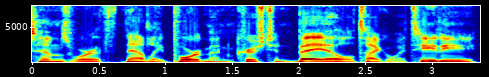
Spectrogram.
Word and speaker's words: Taika Waititi: Taika Waititi, I believe is how his name is. So I got his name right.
